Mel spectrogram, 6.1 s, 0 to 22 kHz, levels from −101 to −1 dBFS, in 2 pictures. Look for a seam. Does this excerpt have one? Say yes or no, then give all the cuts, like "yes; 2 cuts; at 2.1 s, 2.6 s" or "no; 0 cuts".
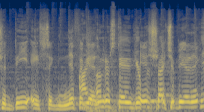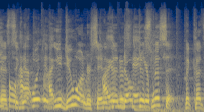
no; 0 cuts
